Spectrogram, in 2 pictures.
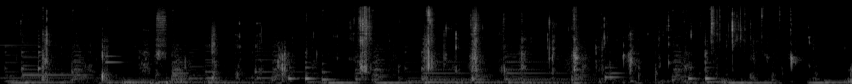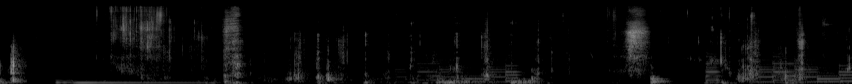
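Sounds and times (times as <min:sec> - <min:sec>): crunching and chewing pizza: 0:00.2 - 0:17.0.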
